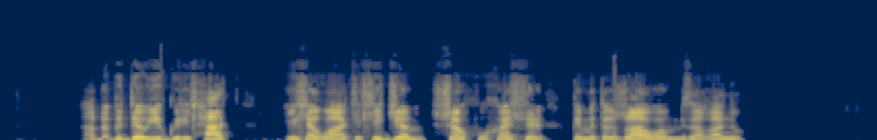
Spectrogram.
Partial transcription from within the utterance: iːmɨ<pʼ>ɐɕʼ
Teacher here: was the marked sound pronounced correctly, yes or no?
no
